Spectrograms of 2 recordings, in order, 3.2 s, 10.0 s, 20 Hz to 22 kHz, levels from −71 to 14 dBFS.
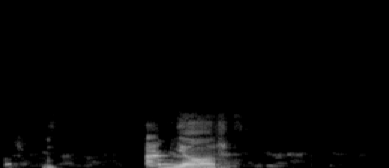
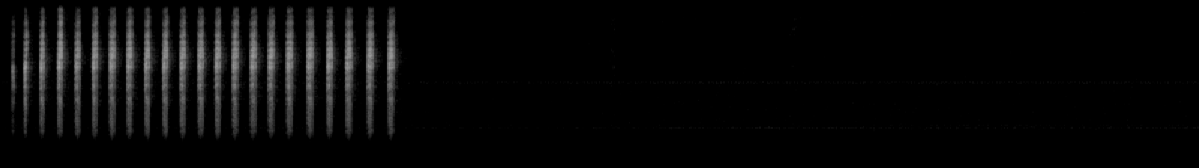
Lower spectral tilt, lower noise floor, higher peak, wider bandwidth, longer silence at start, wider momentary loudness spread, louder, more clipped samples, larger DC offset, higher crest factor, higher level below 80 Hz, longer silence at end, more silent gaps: first, -6 dB/octave vs 9 dB/octave; second, -48 dBFS vs -61 dBFS; about the same, -2 dBFS vs -4 dBFS; second, 7.4 kHz vs over 20 kHz; about the same, 0.05 s vs 0.1 s; first, 23 LU vs 2 LU; first, -15 LUFS vs -20 LUFS; neither; neither; second, 18 dB vs 24 dB; first, -62 dBFS vs under -90 dBFS; second, 1.35 s vs 6.7 s; first, 1.01-1.19 s vs none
